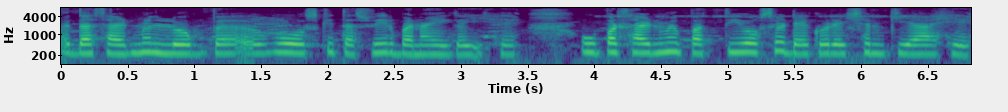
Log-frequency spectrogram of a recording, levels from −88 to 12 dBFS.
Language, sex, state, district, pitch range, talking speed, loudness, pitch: Hindi, female, Haryana, Charkhi Dadri, 230-250 Hz, 160 wpm, -21 LUFS, 235 Hz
